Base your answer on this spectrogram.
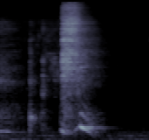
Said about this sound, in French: je viens d'éternuer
